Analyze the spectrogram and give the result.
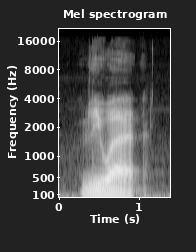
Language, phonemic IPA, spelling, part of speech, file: Arabic, /li.waːʔ/, لواء, noun, Ar-لواء.ogg
- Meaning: 1. banner, flag, standard 2. brigade 3. major general 4. province, district 5. wryneck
